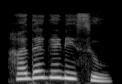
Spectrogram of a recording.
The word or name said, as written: ಹದಗೆಡಿಸು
